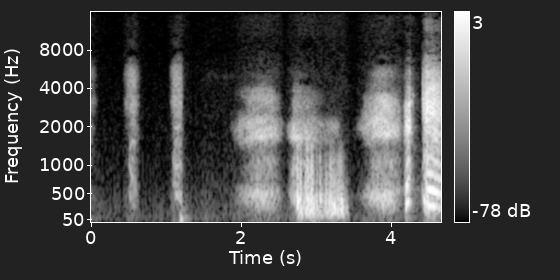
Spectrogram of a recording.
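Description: Wet sniffs, quick gasping breaths and a sharp sneeze at the end, the congested sniffling and sneezing of a head cold.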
